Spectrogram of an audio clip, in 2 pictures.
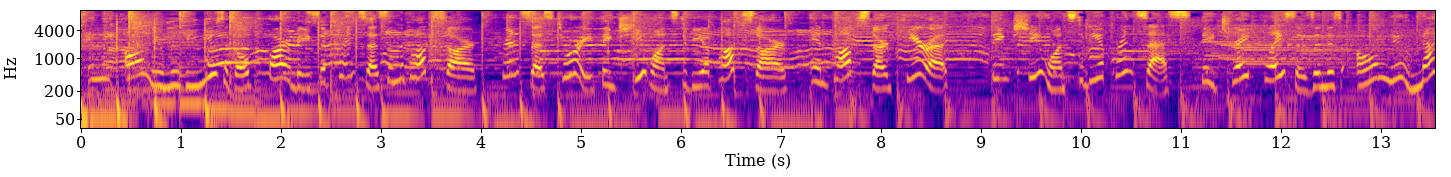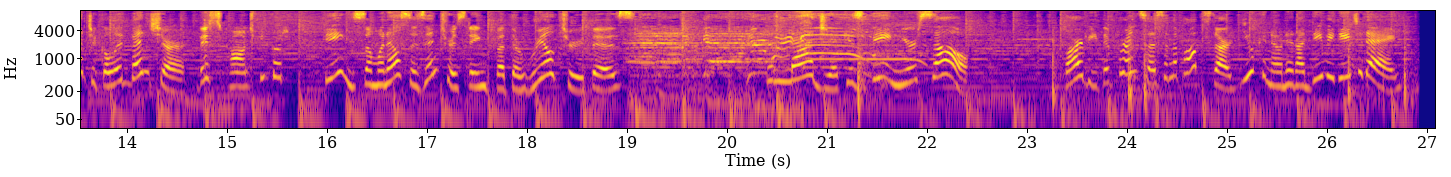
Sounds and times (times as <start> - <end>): Speech: 0.0 - 19.0, 20.3 - 22.4, 23.4 - 26.8
Music: 0.0 - 27.0.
